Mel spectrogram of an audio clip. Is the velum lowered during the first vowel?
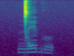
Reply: no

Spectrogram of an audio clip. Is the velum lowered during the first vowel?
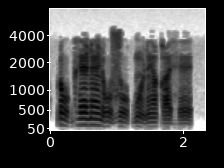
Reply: no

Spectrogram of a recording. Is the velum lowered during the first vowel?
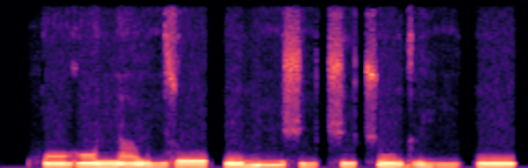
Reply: yes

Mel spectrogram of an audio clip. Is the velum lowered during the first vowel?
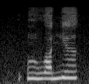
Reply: yes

